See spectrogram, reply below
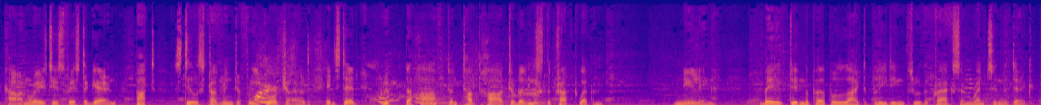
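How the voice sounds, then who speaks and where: Deep-voiced man narrating over music. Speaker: audio drama narrator. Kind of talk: dramatic scripted narration of a war story. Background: prominent dramatic music.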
